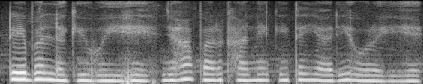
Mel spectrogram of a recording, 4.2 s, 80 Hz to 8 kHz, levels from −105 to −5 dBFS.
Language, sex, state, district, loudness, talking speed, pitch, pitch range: Hindi, female, Madhya Pradesh, Bhopal, -19 LUFS, 170 wpm, 210 Hz, 195-220 Hz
